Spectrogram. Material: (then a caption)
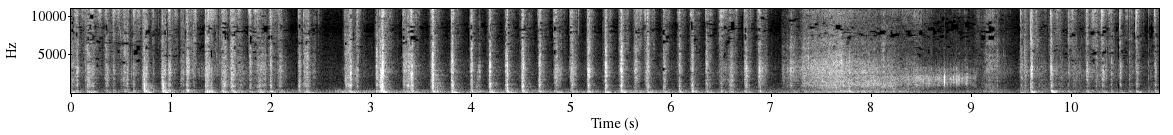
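Gravel. Fingertips tap and scratch across a bed of small loose beach pebbles and shell fragments, making a fast run of about 46 crisp, bright clicks. A steadier rustling scrape takes over near the middle, then the quick tapping returns.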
